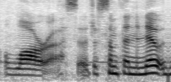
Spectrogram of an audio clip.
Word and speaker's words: Laura: want to point out the national hurricane center has retracted what they did have that original pronunciation it was laura and me being from the midwest that's how we pronounce it there we say laura but they just came out with that new pronunciation guide today and it is lara so just something to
